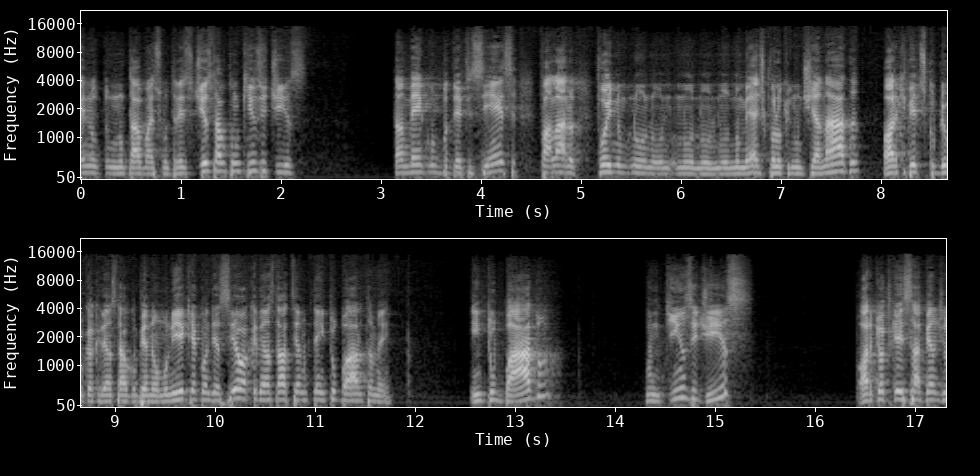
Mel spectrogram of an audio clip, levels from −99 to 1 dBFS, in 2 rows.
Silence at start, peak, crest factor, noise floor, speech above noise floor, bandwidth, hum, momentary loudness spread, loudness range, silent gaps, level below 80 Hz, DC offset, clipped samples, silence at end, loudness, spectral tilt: 0 s; -6 dBFS; 24 dB; -82 dBFS; 54 dB; 15 kHz; none; 12 LU; 4 LU; none; -56 dBFS; under 0.1%; under 0.1%; 0 s; -28 LUFS; -3.5 dB/octave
